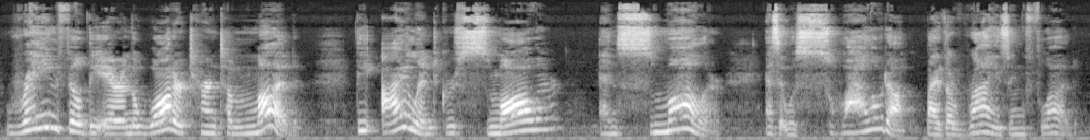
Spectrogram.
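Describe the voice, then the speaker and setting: A woman reading a storybook aloud expressively to children, pausing for asides and questions to her young listeners. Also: medium pitch. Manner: animated, addresses children with questions. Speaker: children's read-aloud reader.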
